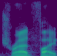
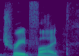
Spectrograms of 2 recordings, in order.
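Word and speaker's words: TradFi: or trafi interacting blockchain I don't know why they pronounce it trafi it should be trade fi uh Ripple's Marcus infanger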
